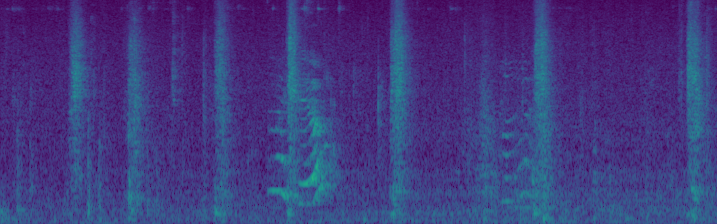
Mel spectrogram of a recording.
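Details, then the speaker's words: A female dog excitement-sneezing when greeting on entering the room: a run of short, sharp sneezes with a brief whine. "she sneezes oh you take beautiful girl you're too beautiful"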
